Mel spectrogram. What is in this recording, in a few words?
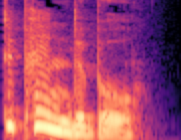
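"dependable", British English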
